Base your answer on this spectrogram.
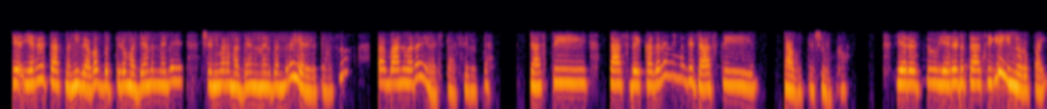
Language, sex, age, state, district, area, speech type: Kannada, female, 30-45, Karnataka, Davanagere, urban, conversation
